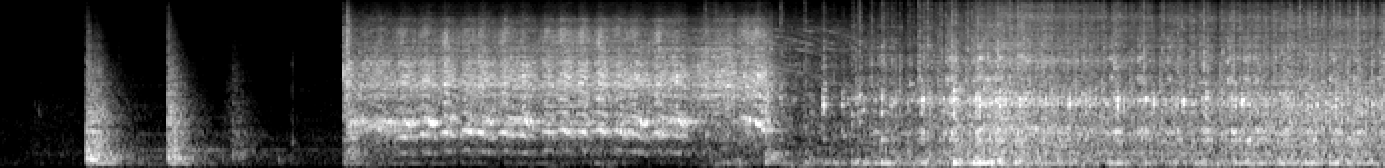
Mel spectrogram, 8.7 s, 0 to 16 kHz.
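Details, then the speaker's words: 1966 Ford Country Sedan 390 FE big-block V8 with new performance cam and used heads; cranks, catches, then slow, loping, uneven lazy idle; timing found at 0 degrees instead of the usual 12, so distributor needs advancing. "That's a good thing I checked that. We're at 0 degrees, which theoretically should run, but that could explain why it's so lazy."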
